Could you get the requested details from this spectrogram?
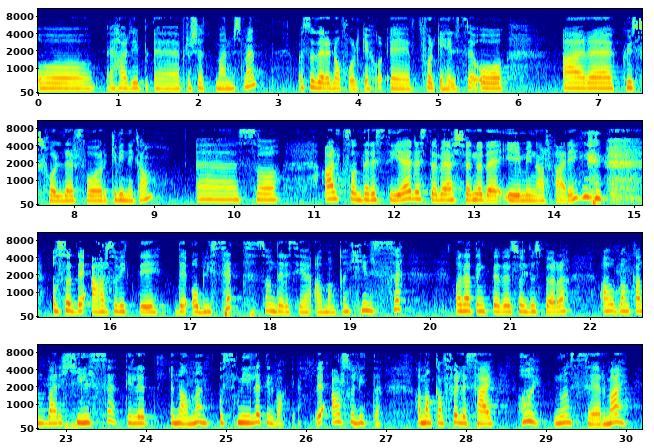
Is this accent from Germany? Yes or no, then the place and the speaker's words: no; Chile; Norwegian is a second language; now in Norway; Jeg kommer fra Chile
